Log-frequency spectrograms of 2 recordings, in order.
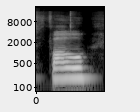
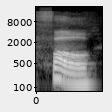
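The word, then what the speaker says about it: phở: I'm proud you say pho correctly. Americans often fail often and say it with the same pronunciation as faux, which means something very different.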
